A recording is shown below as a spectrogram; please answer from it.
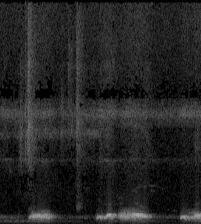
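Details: Female spotted dove calling "lối": one low coo, then a longer two-part rolling coo, and the start of another, soft and husky, with a faint tonal hum in the background.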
